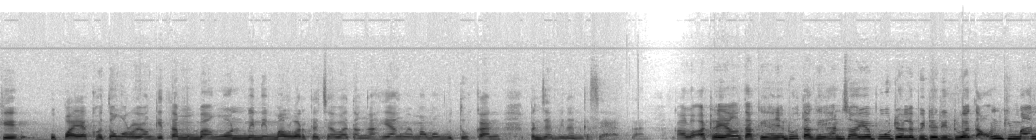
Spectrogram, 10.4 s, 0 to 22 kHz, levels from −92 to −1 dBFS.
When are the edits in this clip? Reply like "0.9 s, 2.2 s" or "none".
6.9 s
